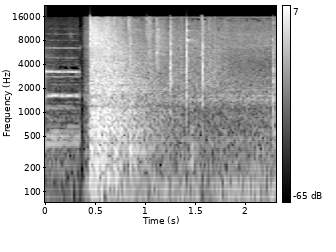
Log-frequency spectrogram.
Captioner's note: splat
